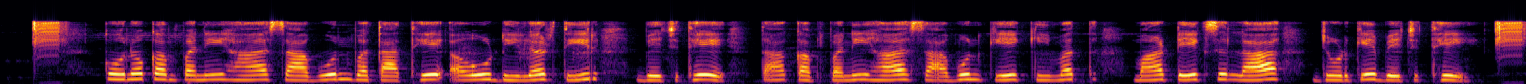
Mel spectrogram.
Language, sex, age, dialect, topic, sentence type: Chhattisgarhi, female, 18-24, Western/Budati/Khatahi, banking, statement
